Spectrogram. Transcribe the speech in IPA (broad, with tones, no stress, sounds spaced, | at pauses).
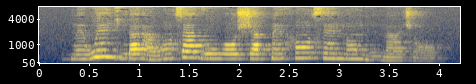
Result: b ɛ̃˨ w ɛ̃˧ ɡ i˨ ɾ a˧ ɾ ã˨ w ɔ̃˧ s a˦ ɡ o˧ w ɔ˧ ʃ a˧ k͡p ɛ̃˧ h ɔ̃˦ s ɛ̃˦ n ɔ̃˧ b ĩ˨ n ã˨ ʃ ɔ̃˨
